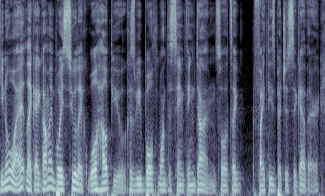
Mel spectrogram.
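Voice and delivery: ordinary talk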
